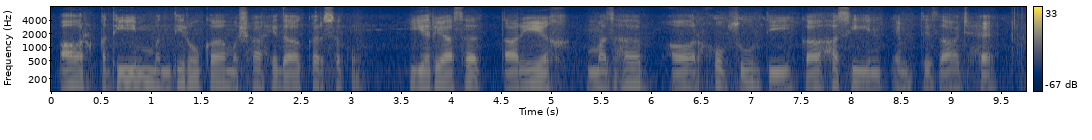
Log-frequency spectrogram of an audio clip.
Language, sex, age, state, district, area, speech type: Urdu, male, 18-30, Delhi, North East Delhi, urban, spontaneous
